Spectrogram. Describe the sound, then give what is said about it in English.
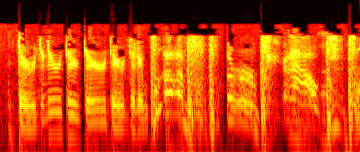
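A man, speaking over the telephone, vocally imitates a man falling down stairs as a sound effect: a loud, rapid string of choppy grunts, yelps and groaning cries that lasts several seconds, with a thin, telephone-like tone. “How about a man falling down the stairs? That's a cool effect.”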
